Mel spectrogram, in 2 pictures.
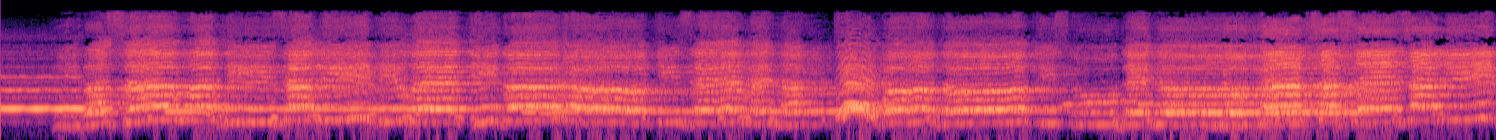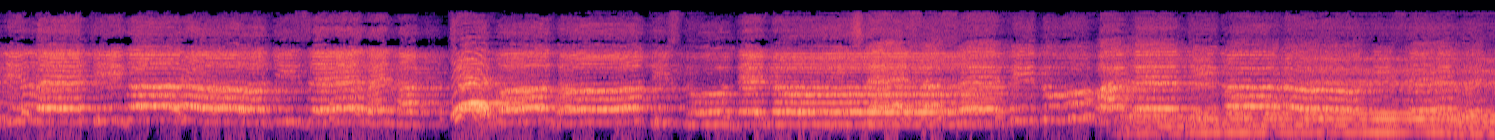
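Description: A group of women singing a Bulgarian folk song together in high, strong voices, right after a flute's held note ends. A lower, steadier part comes in near the end.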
